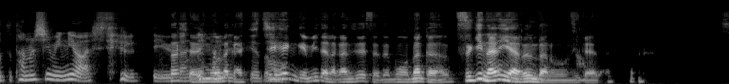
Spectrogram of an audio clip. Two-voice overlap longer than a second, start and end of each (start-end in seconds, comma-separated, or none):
1.7-2.9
